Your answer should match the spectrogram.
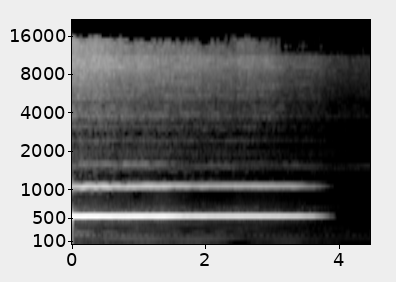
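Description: French horn holding one long final note over a soft low accompaniment chord, fading away just before the end.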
